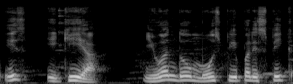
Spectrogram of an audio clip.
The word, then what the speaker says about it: IKEA: not least your favorite Furniture Store the multinational Ikea but the actual pronunciation is Ika even though most people speak Ikea so how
